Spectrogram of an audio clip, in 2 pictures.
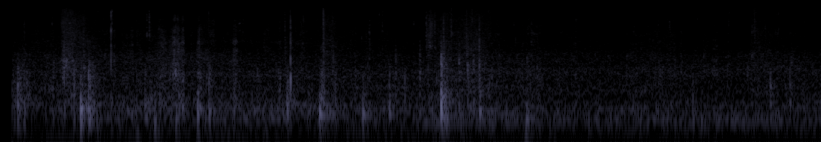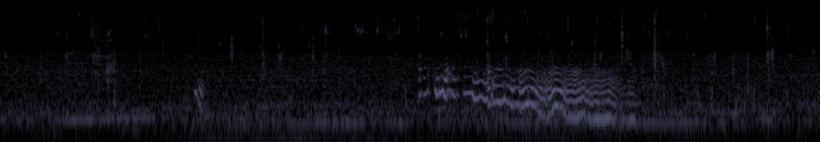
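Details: Female Tonkinese kitten making 'human' noises while she eats indoors: sharp wet chewing clicks and crunches scattered throughout, then a brief wavering murmured vocal near the end.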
